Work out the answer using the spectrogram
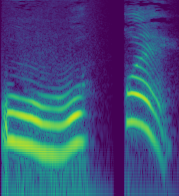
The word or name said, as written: wu3hui4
